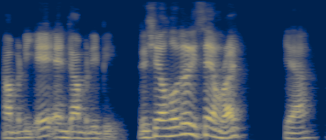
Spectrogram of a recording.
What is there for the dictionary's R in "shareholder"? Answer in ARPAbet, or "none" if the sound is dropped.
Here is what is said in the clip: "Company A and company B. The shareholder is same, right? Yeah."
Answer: L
